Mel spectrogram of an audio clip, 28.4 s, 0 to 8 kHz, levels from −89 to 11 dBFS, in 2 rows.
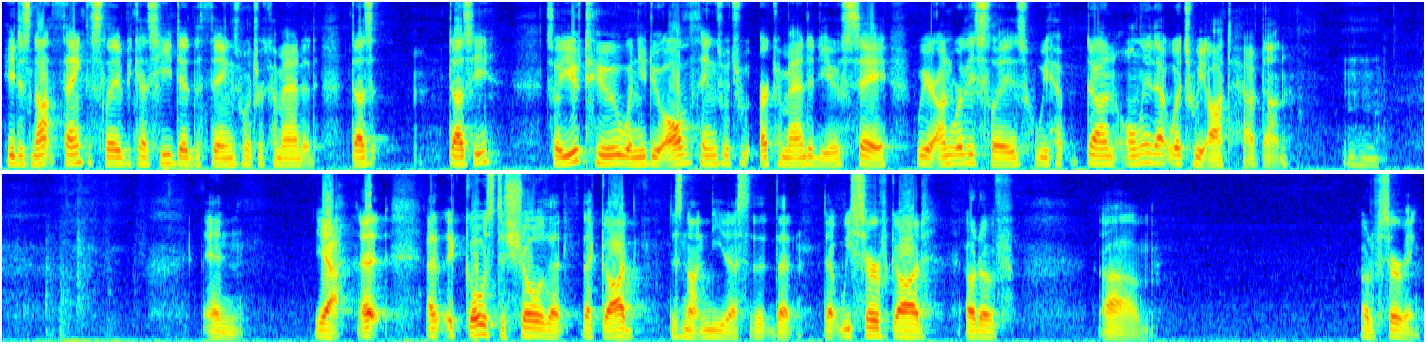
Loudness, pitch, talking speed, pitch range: -16 LUFS, 125 Hz, 155 wpm, 115-140 Hz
